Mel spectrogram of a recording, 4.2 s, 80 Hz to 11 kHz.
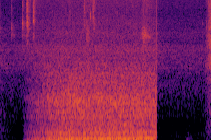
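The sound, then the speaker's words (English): Loud, rumbling roar from a video of a car crash, in which a Tesla flies about 10 feet into the air and crashes into parked cars, lasting about three seconds before cutting off abruptly into near silence, with no one talking. “Dude, the car literally flies it's taller than people.”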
